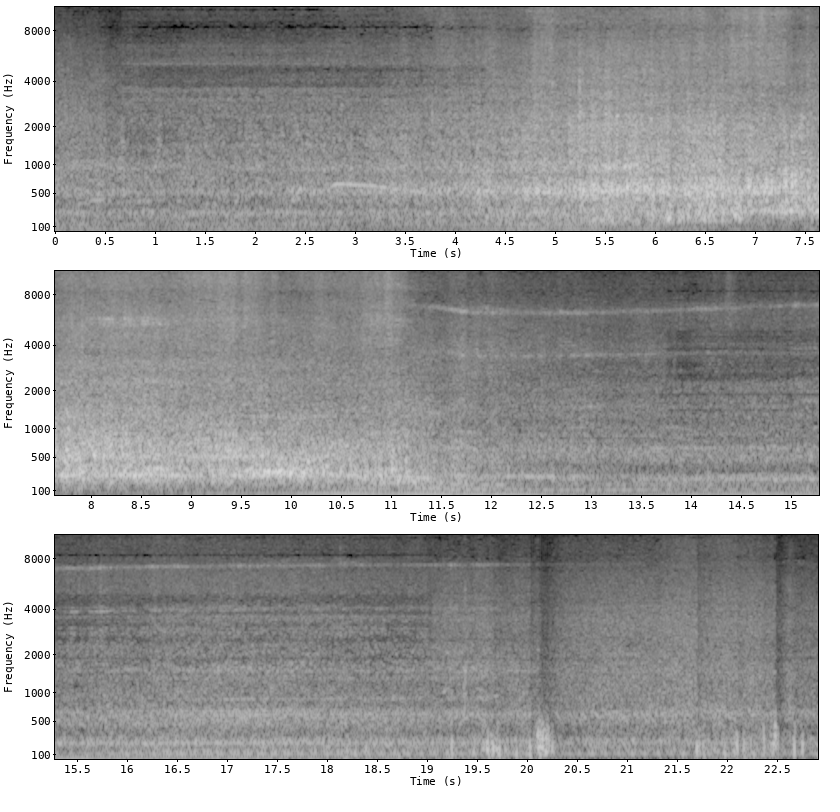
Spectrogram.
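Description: Sounder bilevel commuter train passing close by, cab car leading and diesel locomotive pushing at the rear. The rumble of wheels on rails builds, is loudest for several seconds in the first half, then fades as the train moves away, leaving a thin high whine.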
